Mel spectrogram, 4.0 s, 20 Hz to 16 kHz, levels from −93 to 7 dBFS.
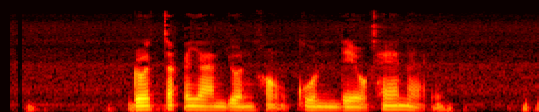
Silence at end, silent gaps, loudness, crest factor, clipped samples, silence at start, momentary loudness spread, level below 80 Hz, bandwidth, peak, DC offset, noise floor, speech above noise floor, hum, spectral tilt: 0 s; none; -27 LUFS; 24 dB; under 0.1%; 0.2 s; 19 LU; -62 dBFS; 10.5 kHz; -4 dBFS; under 0.1%; -61 dBFS; 35 dB; none; -7.5 dB/octave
